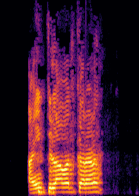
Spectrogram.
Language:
Sindhi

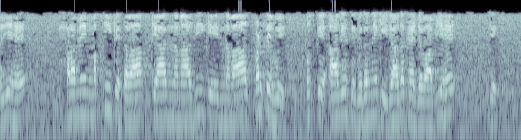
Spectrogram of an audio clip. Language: Urdu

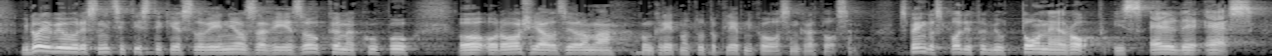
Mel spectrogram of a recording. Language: Slovenian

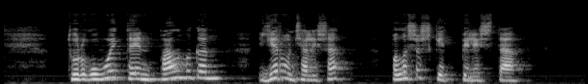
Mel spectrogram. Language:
Mari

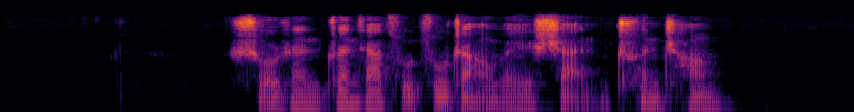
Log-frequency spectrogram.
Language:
Chinese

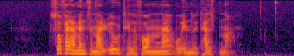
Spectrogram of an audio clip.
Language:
Faroese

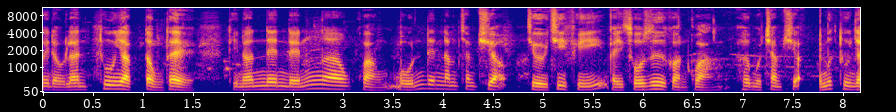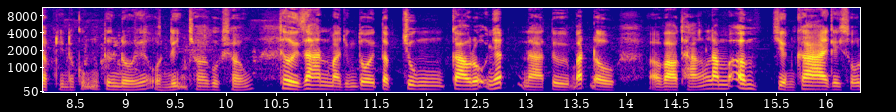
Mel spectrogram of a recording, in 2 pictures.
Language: Vietnamese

